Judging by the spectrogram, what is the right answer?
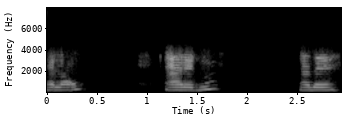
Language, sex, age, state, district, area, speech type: Malayalam, other, 30-45, Kerala, Kozhikode, urban, conversation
